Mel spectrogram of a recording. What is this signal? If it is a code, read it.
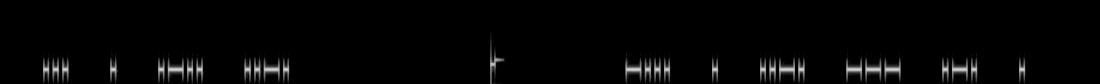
Morse code, heard as a keyed tone, about 25 wpm, spaced as for 14 wpm, 700 Hz. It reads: SELF BEFORE
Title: 3x Character Spacing - Top 300 Words - 25wpm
